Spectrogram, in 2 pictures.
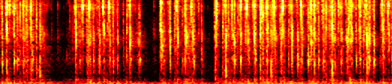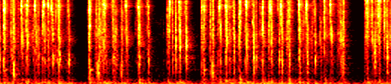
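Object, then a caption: Plastic mechanical keyboard. Fingertips type steadily on the keycaps of a black plastic mechanical keyboard with blue switches, producing fast, bright clicky keystrokes. The typing comes in bursts separated by brief pauses.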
